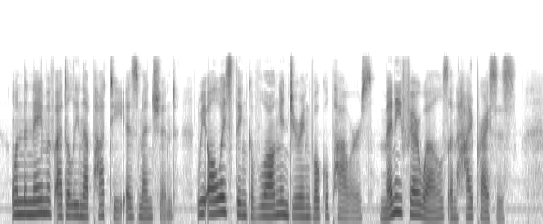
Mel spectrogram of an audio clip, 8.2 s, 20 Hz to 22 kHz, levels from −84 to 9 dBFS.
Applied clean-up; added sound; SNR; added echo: none; none; none; none.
